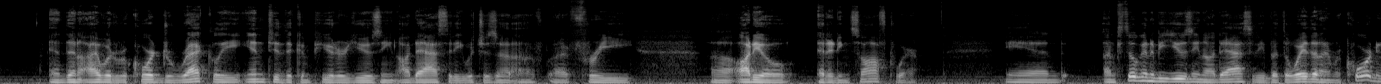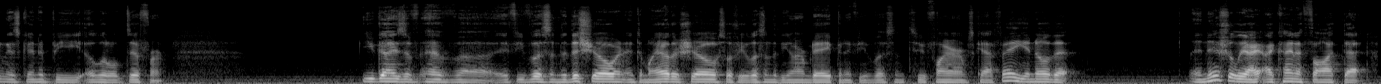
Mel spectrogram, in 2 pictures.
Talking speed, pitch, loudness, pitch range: 180 wpm, 105 Hz, -25 LUFS, 100-115 Hz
